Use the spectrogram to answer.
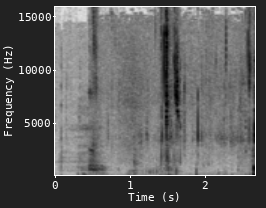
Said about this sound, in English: I swallowed that wrong.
